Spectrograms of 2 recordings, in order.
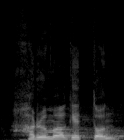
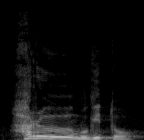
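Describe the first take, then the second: First: The name is said as Harmageddon. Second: The name is said as Har Megiddo. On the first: This is the Greek form of the name. "헬라식으로 발음하면 이제 아마겟돈이 되는 거예요" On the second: This is the Hebrew form of the name. "하르 무기또는 히브리어고"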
